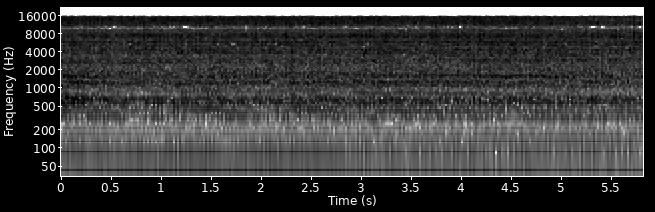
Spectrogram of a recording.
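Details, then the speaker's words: Stihl MS170 chainsaw after repair: it would not start and its idle ran far too high with an unadjustable Chinese replacement carburettor. The fuel line was replaced and the original Zama carburettor refitted. Now a steady, even two-stroke idle with a light buzz and no stumbling or surging; it runs well. "Moi drodzy, udało się nam zreanimować pacjenta. Przypomnę, MS170."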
